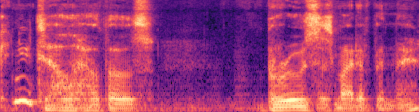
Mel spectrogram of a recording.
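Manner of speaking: whispering. Leaning into someone's ear to ask a question: whispering. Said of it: "I'm gonna whisper to Arthur".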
